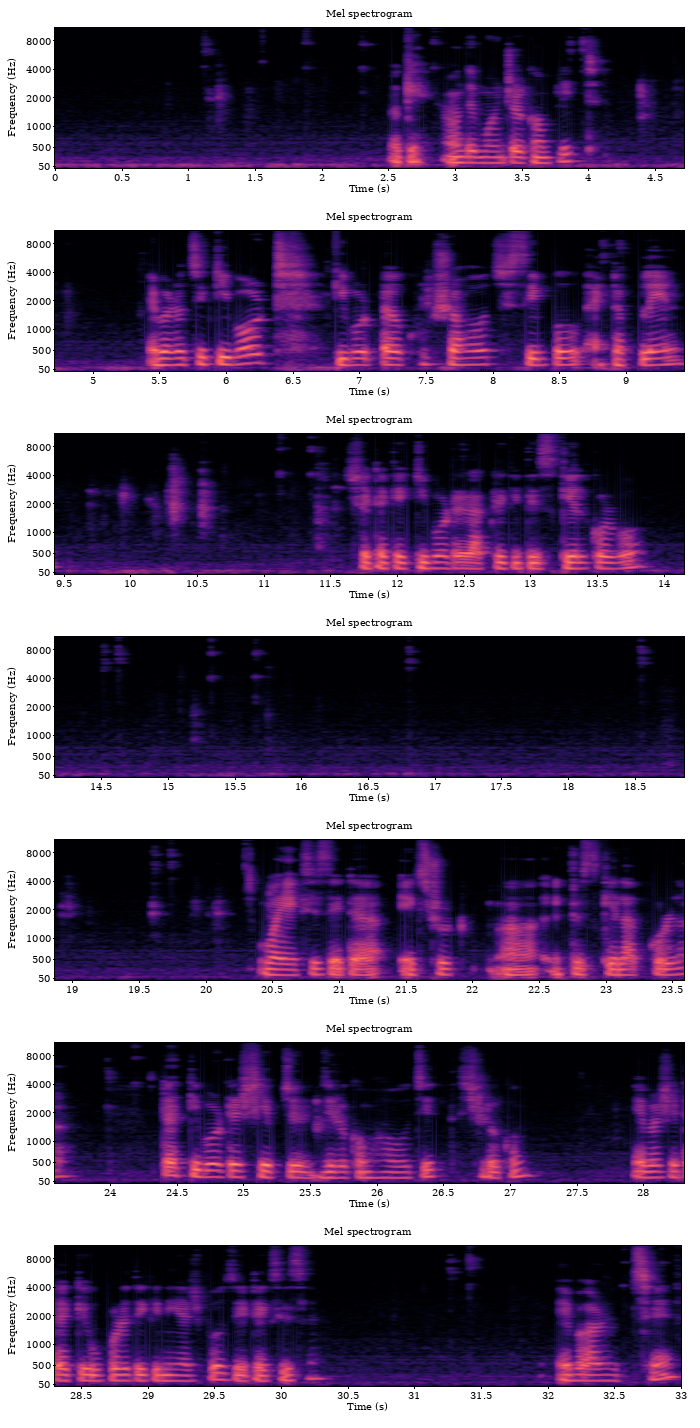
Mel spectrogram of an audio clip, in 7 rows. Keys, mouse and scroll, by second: 1.9-2.5 middle drag, 2.5-2.9 scroll down 2, 2.9-3.9 shift+middle drag, 3.9 click, 4.7 KP_Decimal, 5.7-6.0 scroll down 4, 6.2-7.5 middle drag, 10.1 KP_7, 10.4 alt+z, 11.2-11.8 shift+middle drag, 11.8 g, 15.4-16.0 middle drag, 16.9 click, 23.9-24.3 scroll, 24.3-24.9 middle drag, 25.7 KP_1, 27.7-28.2 scroll down 4, 28.2 g, 31.9-32.7 scroll up 8, 32.7 shift+middle click.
